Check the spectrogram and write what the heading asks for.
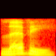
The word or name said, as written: levee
